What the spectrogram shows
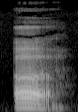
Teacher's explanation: The schwa is the most frequent vowel sound in English, not A, not E, the schwa. It's the neutral little uh in the middle of your mouth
